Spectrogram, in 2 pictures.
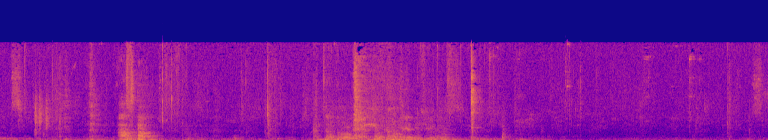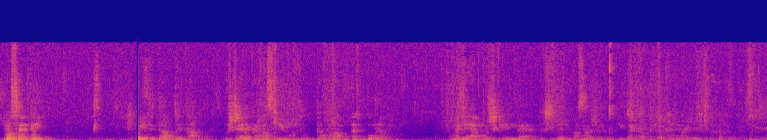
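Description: A man speaks into a microphone, heard from across the room.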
